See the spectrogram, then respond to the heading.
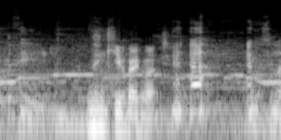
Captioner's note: laughing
